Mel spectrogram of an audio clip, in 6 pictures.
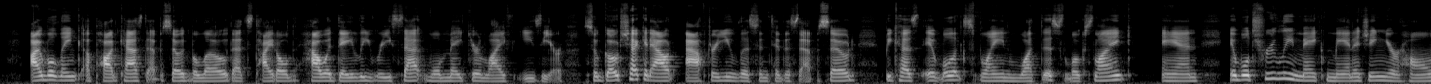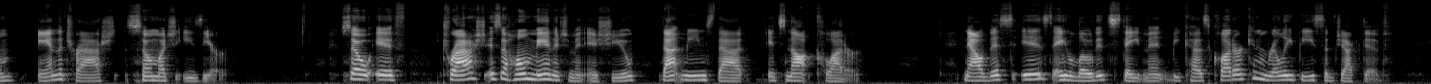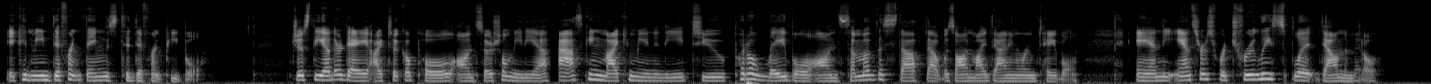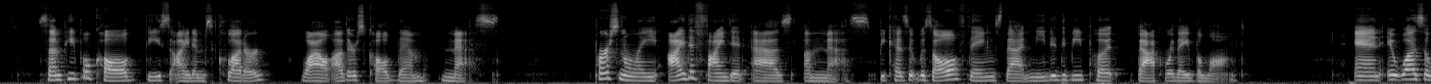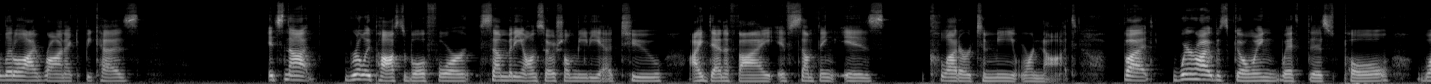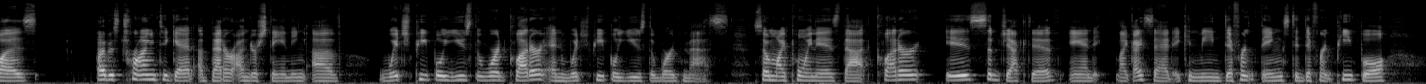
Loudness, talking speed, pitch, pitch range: -25 LUFS, 165 wpm, 170 Hz, 155-205 Hz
